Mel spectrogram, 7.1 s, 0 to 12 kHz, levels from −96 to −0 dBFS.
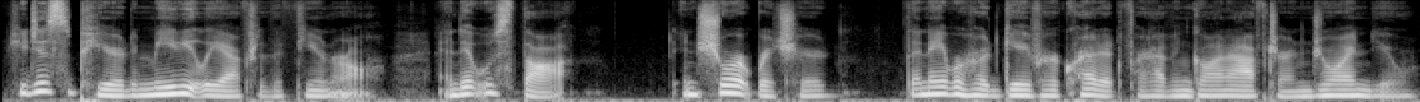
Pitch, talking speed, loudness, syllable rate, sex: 160 Hz, 205 wpm, -18 LUFS, 7.1 syllables/s, female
